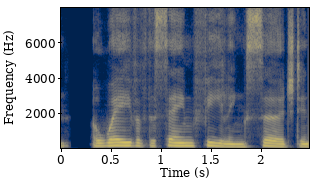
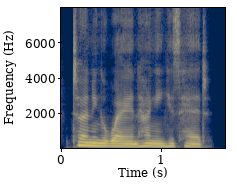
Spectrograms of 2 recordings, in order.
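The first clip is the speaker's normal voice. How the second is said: ordinary delivery, nothing marked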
